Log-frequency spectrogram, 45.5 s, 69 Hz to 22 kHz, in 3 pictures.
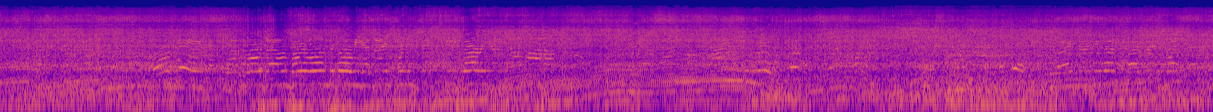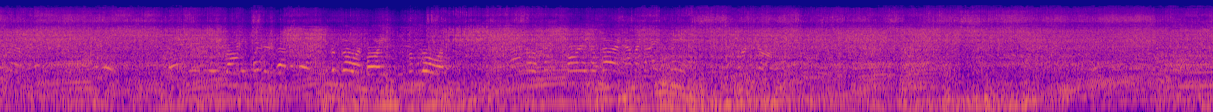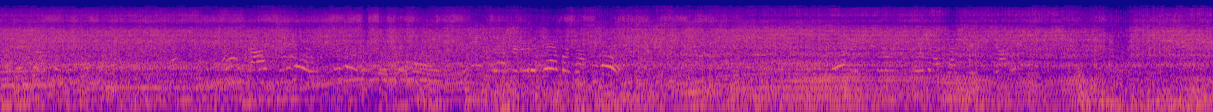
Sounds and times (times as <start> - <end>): Truck: 0.0 - 45.4
Speech: 1.9 - 7.1, 8.8 - 11.0, 12.4 - 20.8, 21.4 - 25.0, 32.4 - 38.2, 40.6 - 43.2.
